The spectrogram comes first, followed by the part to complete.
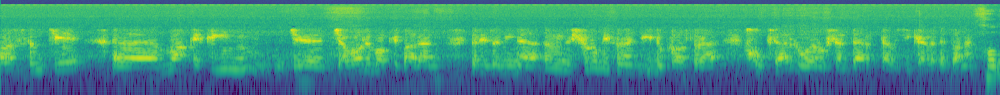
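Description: Continuous speech heard over a phone-quality line: the voice sounds thin, with no high end. Right at the end a fuller, nearer voice breaks in with 'khob'.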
